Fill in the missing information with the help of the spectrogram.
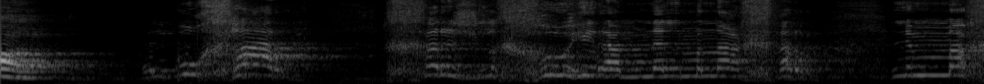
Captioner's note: women speaks Arabic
